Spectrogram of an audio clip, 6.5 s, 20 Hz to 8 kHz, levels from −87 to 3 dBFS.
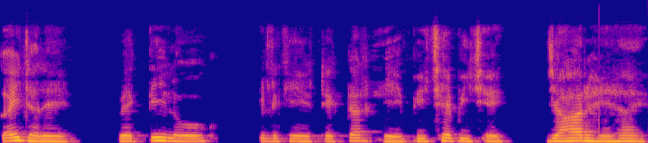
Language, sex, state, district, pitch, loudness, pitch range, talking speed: Hindi, male, Chhattisgarh, Balrampur, 150 Hz, -19 LUFS, 145-160 Hz, 100 wpm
